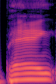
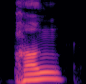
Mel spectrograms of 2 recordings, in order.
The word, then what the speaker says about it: bhang: It's spelled B-H-A-N-G. In the U.S., a lot of people pronounce it as bang. It's actually pronounced pung.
